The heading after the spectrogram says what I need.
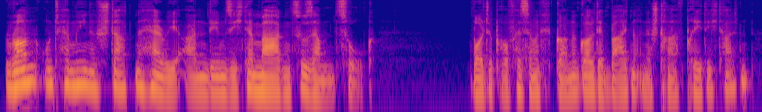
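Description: A man narrating an audiobook in a calm, measured way, giving each character a voice. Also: lowish voice.

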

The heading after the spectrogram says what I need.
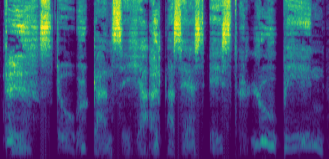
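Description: A grizzled, paranoid old wizard, as a man puts him on growls low and gruff. His voice sounds breathy and close, with swings in its rise and fall. A hard, bright edge runs through every barked warning. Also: wildly swooping pitch, slow pace, dry recording, full character voice. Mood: suspicious.

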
